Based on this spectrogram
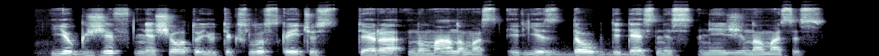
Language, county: Lithuanian, Vilnius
